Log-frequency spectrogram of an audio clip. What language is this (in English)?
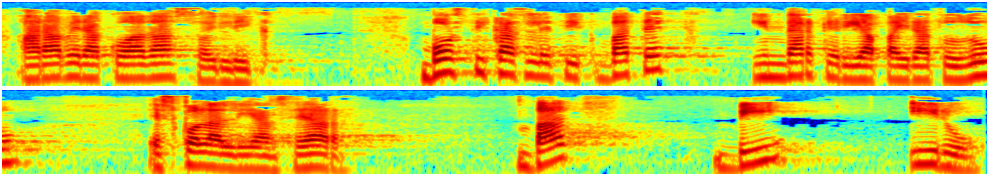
Basque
